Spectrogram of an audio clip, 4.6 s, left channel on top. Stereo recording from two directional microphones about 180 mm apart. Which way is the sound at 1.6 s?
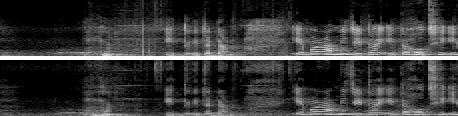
10° right (ahead or behind).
